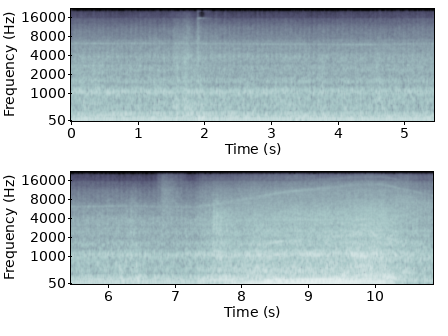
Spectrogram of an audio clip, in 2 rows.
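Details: Brisbane garbage truck 707 diesel idling: steady fast puffing tick about four per second, swelling as the truck works; exhaust leak.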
